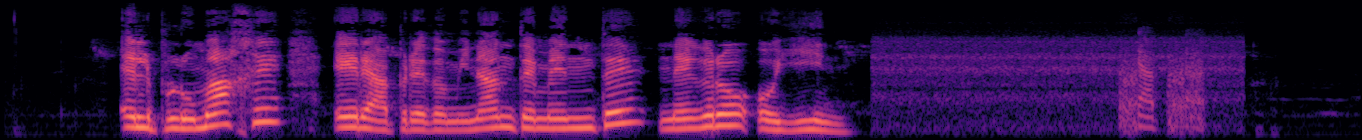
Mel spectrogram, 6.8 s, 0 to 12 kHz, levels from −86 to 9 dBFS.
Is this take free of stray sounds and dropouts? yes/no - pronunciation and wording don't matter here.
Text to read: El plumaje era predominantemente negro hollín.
no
